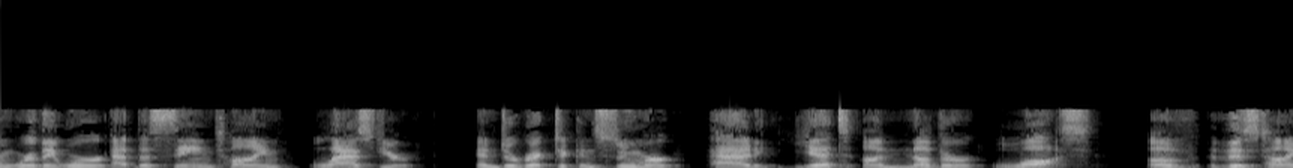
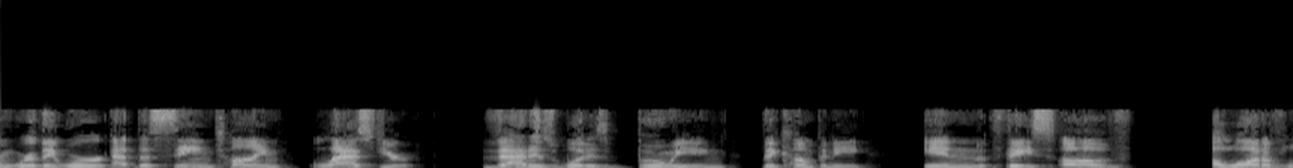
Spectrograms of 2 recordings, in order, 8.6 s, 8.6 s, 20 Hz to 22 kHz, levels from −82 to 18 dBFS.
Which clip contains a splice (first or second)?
second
